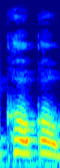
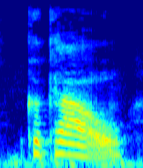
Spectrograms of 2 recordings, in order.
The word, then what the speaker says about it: cacao: and cacao glaze so every time i'm saying cocoa just think cacao because that's the right pronunciation and i was just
